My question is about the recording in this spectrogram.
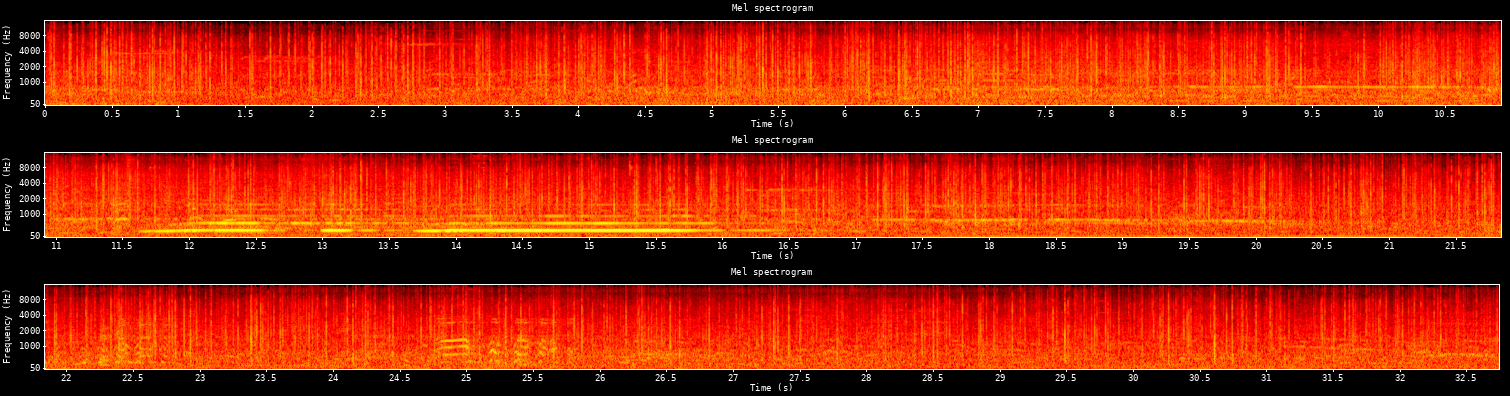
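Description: Rain pattering steadily on an umbrella. About twelve seconds in, a loud steady low tone sounds twice, first briefly, then for about two seconds.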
